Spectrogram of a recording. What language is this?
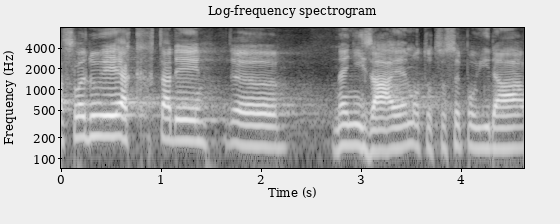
Czech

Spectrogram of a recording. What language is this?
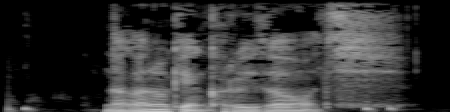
Japanese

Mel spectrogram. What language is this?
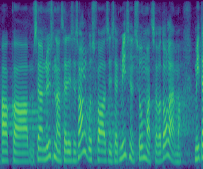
Estonian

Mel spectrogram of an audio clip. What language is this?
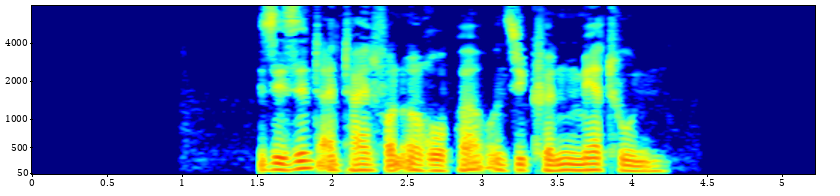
German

